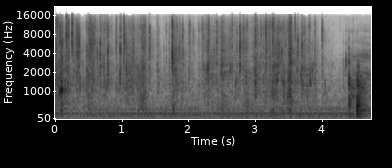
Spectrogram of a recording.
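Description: Crinkling of a plastic bacon package as hands rummage in it and pull out slices, a rapid irregular crackly rustle.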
